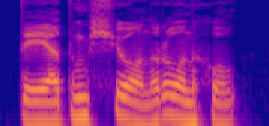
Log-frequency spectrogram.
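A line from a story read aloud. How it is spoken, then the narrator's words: Said through laughter. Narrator (Russian): сквозь смех выговорил он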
